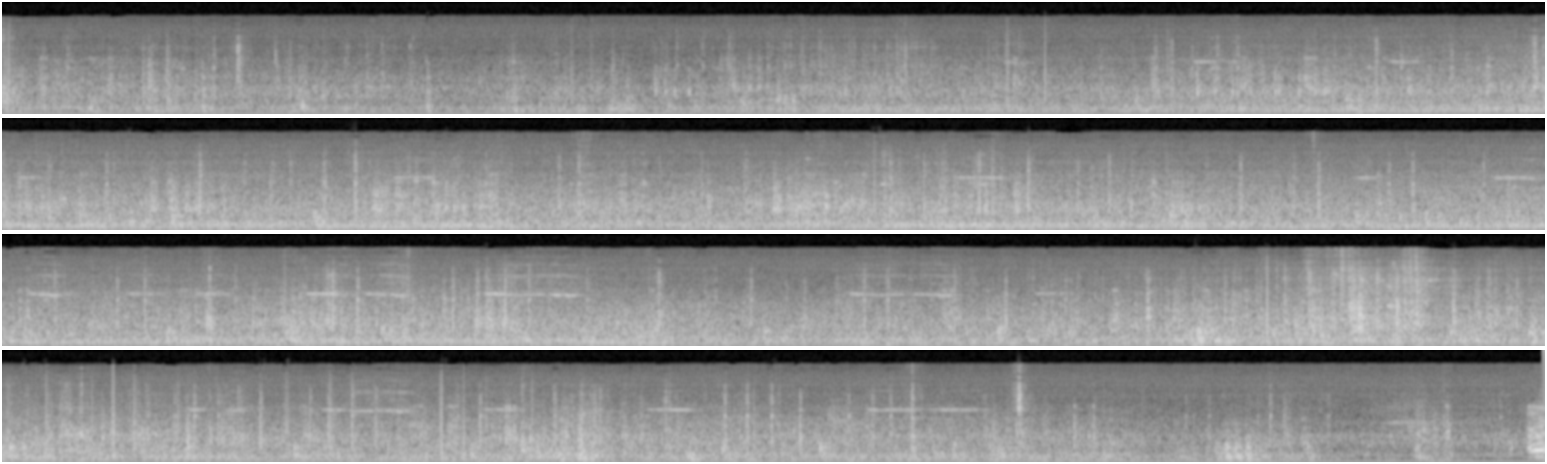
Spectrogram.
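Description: Open game-drive vehicle driving over a rough dirt track: steady engine and tyre rumble with the body rattling, and a few louder knocks from bumps about two-thirds of the way through.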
